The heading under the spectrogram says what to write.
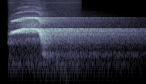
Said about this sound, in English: And right then, you hear a scream outside.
